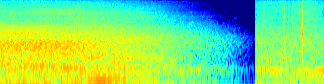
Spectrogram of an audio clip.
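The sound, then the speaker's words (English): Loud road traffic rushes past, a broad roar that fades steadily over about three seconds and drops to a quieter outdoor background with faint high bird chirps. “When it goes quiet from traffic and you just hear the birds, it's wonderful.”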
